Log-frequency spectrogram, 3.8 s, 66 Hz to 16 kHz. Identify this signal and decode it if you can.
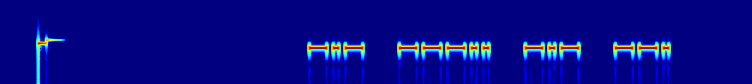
Morse code, heard as a keyed tone, about 40 wpm, spaced as for 29 wpm, 700 Hz. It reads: K8KG
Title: USA Call Signs - 4 Characters - 2x Character Spacing - 40wpm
